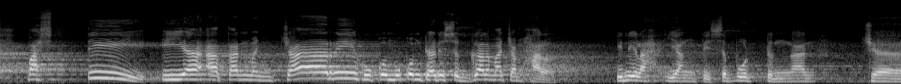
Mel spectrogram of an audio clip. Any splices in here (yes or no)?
no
